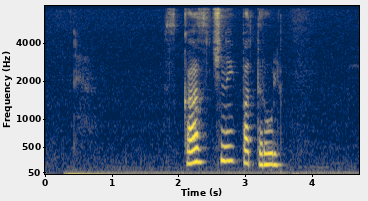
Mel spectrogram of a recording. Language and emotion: Russian, neutral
